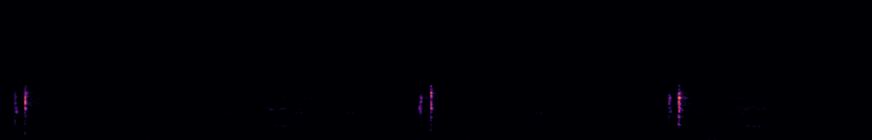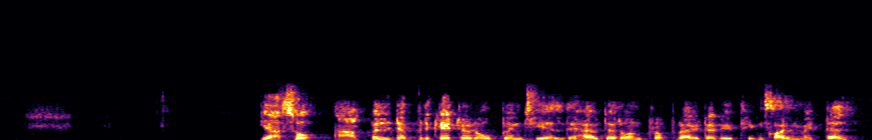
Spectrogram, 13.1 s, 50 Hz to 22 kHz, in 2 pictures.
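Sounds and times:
faint computer clicks: 0.0 - 0.4, 3.0 - 3.4, 5.0 - 5.3.

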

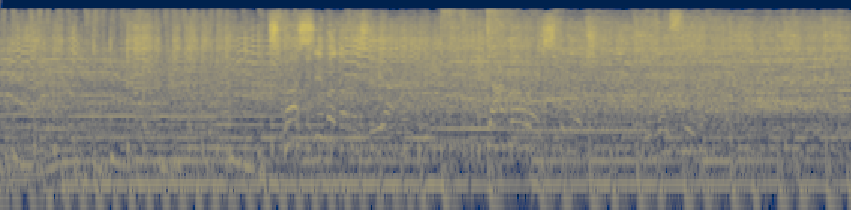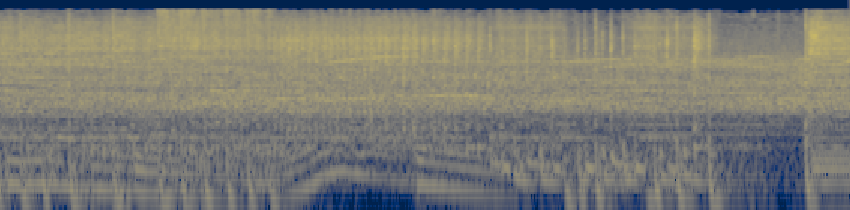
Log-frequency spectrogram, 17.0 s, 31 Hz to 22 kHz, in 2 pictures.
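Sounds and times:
sliding bass line: 0.0 - 12.1
live rock band: 0.0 - 17.0.

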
